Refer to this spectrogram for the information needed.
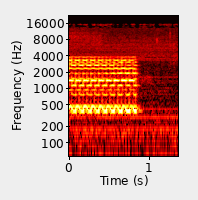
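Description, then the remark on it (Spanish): A telephone rings once with a steady electronic trill, bright, lasting under a second before cutting off into quiet background hum. “no le coja la llamada, Alex. La Junta llamando para darte instrucciones. Teléfono, el teléfono.”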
